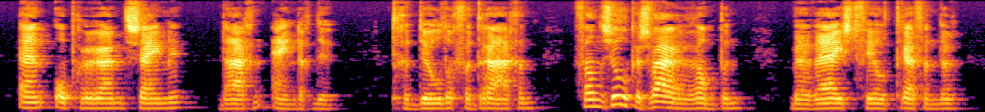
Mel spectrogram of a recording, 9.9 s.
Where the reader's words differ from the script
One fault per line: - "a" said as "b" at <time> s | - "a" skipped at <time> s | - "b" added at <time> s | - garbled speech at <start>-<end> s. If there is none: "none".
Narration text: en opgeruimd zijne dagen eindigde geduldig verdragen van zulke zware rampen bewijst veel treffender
none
